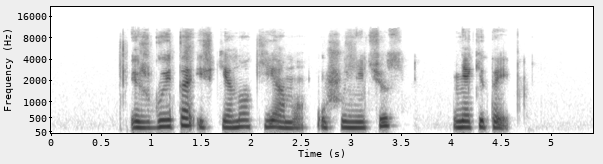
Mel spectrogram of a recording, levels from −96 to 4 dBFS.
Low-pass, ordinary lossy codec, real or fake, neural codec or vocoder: 10.8 kHz; Opus, 24 kbps; real; none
